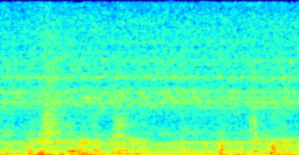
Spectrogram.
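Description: Narrow-gauge steam train's coach rolling along the rails, heard from an open-sided carriage: a steady running rumble with irregular clicks and knocks from the wheels and couplings.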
